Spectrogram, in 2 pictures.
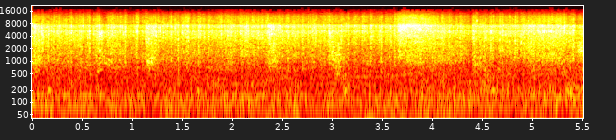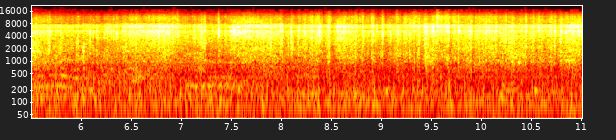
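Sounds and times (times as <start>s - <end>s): concrete mixer truck running: 0.0s - 11.0s.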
